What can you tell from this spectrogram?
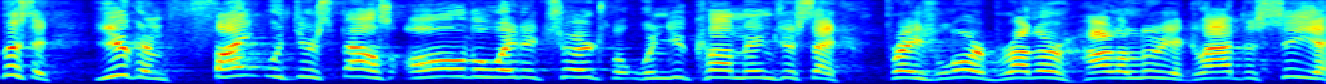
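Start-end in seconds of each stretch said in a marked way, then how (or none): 4.4-6.6 fake pious, churchy friendly tone. Acting out a churchgoer hiding a fight with their spouse: fake pious greeting. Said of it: "Just learn to fake it".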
